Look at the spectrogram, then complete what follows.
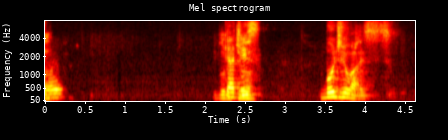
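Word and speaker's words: bourgeoisie: बुर्जवाज, बुर्जवाज इसकी प्रोनाउंसिएशन होती है, बुर्जवाज। उसमें वा इस चीज के लिए प्रोनाउंस होता है, बुर्जवाज। ईओ नहीं होता, बुर्जियोज नहीं होता, वो हम अपने कंफर्ट के लिए बोल लेते हैं।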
